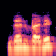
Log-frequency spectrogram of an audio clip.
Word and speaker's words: Delvalet: Delvalet comme une vallée, hein, et eux, voilà.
